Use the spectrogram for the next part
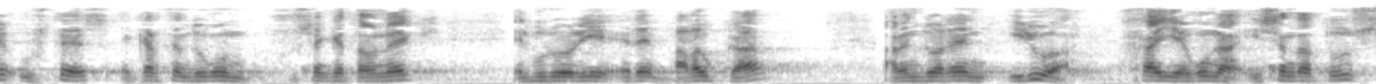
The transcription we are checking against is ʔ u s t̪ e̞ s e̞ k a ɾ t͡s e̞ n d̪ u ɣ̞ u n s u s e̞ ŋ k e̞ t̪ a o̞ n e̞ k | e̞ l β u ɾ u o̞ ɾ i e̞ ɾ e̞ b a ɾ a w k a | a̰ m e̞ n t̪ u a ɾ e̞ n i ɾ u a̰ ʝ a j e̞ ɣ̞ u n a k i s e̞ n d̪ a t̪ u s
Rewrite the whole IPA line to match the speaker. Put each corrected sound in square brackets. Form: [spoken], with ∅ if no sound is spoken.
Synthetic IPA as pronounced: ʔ u s t̪ e̞ s e̞ k a ɾ t͡s e̞ n d̪ u ɣ̞ u n s u s e̞ ŋ k e̞ t̪ a o̞ n e̞ k | e̞ l β u ɾ u o̞ ɾ i e̞ ɾ e̞ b a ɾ a w k a | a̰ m e̞ n [d̪] u a ɾ e̞ n i ɾ u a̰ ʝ a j e̞ ɣ̞ u n a [ʔ] i s e̞ n d̪ a t̪ u s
